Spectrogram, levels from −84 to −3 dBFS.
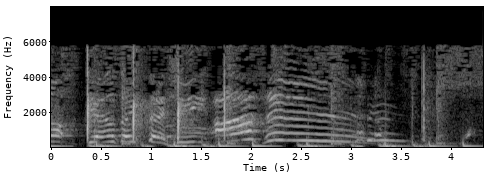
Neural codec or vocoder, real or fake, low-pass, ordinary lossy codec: none; real; 7.2 kHz; MP3, 24 kbps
